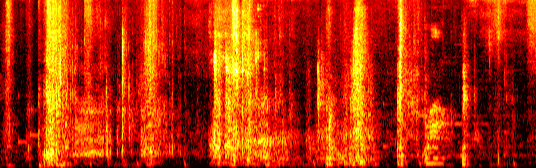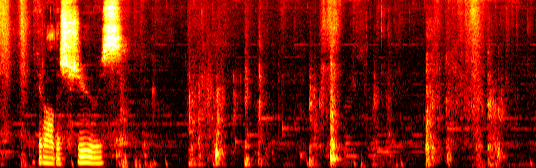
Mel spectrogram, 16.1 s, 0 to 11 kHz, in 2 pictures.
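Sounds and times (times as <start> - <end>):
rustling and scraping while crawling: 0.0 - 8.8, 9.8 - 16.0.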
